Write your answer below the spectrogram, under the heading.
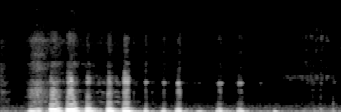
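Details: American Shorthair cat indoors giving a run of short voiced calls, the first few arched and strongest, then softer, lower notes fading out over about two seconds in a quiet small room.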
